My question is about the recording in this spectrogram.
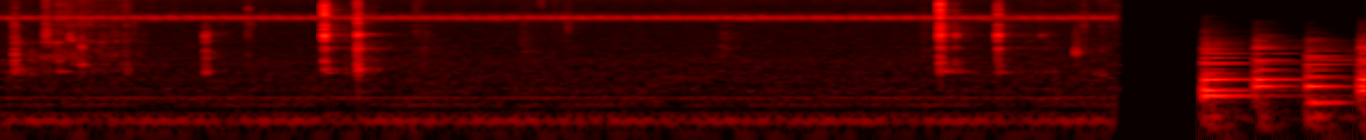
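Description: A metal spoon clinking lightly against a ceramic bowl a few times while ladling liquid gelatin mixture, over a faint steady hum. The sound cuts out briefly near the end and piano music begins.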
